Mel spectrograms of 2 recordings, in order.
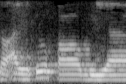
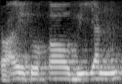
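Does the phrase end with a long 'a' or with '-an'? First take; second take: long a; -an. First: The last word ends with a long 'a'. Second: The last word ends with the nasal '-an'. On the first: The phrase is read at a stop. "ketika dibaca dengan waqaf, tanwinnya tersebut hilang dan digantikan oleh alif" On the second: The phrase continues without a pause. "asalnya, ra'aitu qabiyyan. Ya, dengan tanwin"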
